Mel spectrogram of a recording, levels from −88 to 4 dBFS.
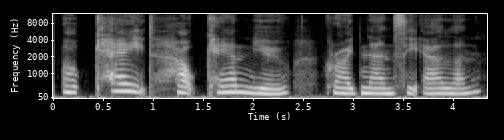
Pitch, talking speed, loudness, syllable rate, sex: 230 Hz, 110 wpm, -16 LUFS, 2.8 syllables/s, female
